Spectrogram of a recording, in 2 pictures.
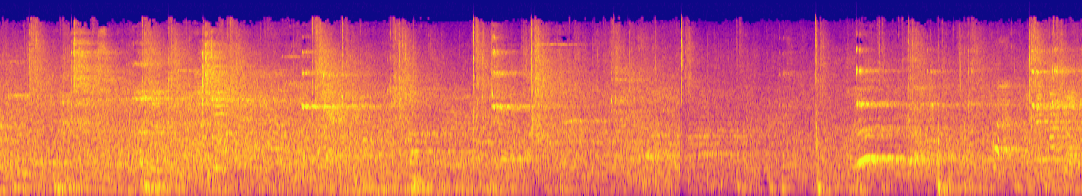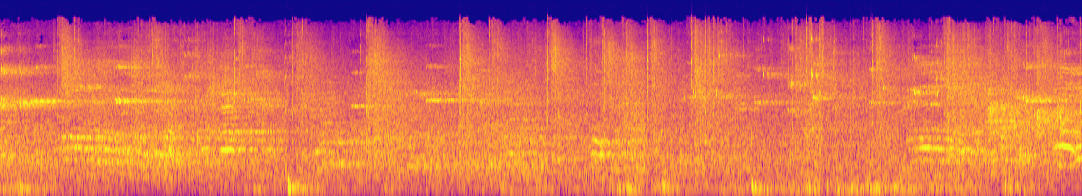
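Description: Badminton rallies in a large reverberant hall: sharp racket strikes on the shuttlecock and short squeaks of court shoes on the wooden floor, over a background of indistinct chatter.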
